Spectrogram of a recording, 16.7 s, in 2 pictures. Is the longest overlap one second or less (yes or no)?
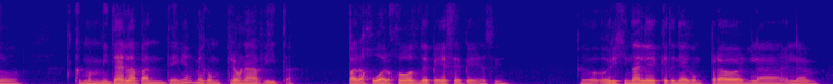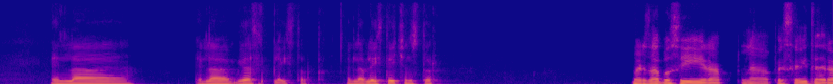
yes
